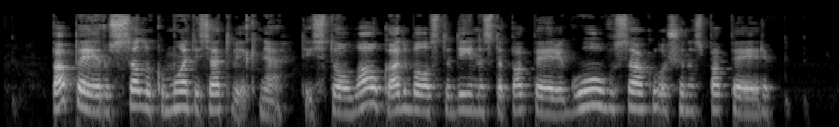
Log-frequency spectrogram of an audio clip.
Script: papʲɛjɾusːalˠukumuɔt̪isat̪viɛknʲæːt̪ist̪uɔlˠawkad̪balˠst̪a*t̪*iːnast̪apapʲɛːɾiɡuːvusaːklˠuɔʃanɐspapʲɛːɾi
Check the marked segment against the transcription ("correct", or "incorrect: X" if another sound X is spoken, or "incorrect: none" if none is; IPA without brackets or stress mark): incorrect: d̪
